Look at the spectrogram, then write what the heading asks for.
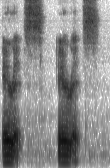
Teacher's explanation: It's accented on its first syllable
